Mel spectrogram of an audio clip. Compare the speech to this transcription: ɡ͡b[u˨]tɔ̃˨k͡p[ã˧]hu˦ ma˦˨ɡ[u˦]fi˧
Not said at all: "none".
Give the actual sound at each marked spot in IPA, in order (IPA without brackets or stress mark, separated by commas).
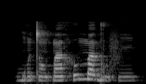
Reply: ũ˨, ã˧, u˨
